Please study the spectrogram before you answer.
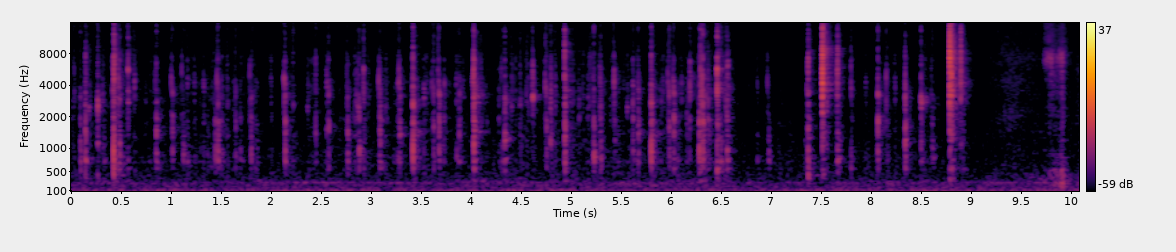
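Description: A black plastic computer keyboard is typed on with both hands, using fingertips and long nails. A steady stream of sharp, bright key-press taps and clicks rattles along over a low background rumble, with a few louder clacks near the end.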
